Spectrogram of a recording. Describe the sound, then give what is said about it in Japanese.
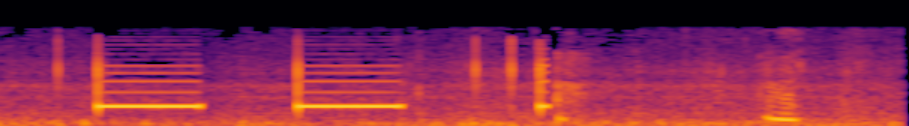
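Two loud, steady electronic beeps of a phone busy tone after the other party hung up on a call to a company office in Shizuoka, each about half a second long with a short gap between them, followed by a clipped third beep and faint background noise. “電話を切られてしまいました。”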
